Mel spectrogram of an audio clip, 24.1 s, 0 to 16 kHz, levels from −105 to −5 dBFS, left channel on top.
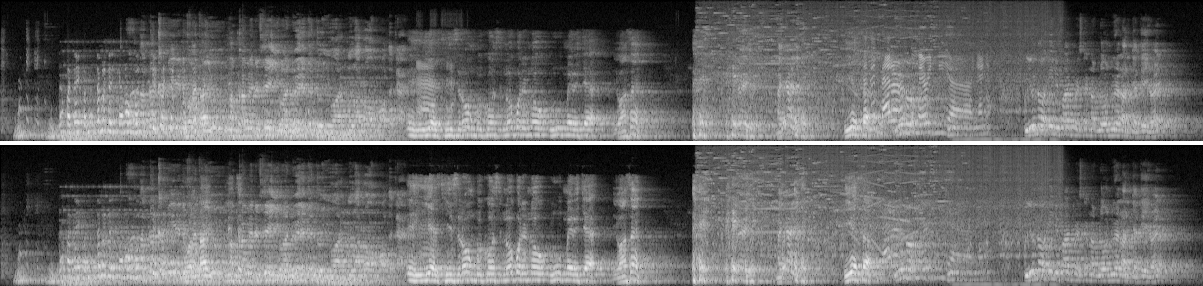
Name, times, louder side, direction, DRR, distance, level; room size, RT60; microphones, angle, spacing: voice 1, 0.7-4.2 4.6-4.7 5.0-7.2, left 1 dB, 45° left, 6 dB, 0.8 m, -27 dB
sound 1, 1.2-7.6, equal, 50° right, 2.4 m, -34 dB
voice 2, 2.5-8.2 14.7-15.1 15.5-16.1 17.9-18.3 18.9-19.1 20.5-23.2, equal, ahead, 0 dB, 1.2 m, -29 dB
voice 3, 3.6-4.2 4.5-4.9 8.1-11.9 12.3-12.8 13.8-14.2 14.5-15.1 15.5-16.1 16.9-17.4, right 3 dB, 75° right, 10 dB, 0.5 m, -24 dB
voice 4, 8.3-8.7 9.0-9.1 17.3-19.8, left 7 dB, 75° left, 12 dB, 0.3 m, -33 dB
sound 2, 13.9-21.3, right 3 dB, 20° right, 0.5 m, -42 dB
15.0 x 6.1 x 4.7 m, 2.1 s
head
